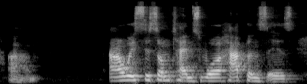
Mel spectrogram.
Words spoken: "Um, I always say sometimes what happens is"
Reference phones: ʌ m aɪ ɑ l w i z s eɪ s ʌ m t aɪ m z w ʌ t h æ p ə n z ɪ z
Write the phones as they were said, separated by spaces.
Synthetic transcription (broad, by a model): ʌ m aɪ ɑ l w i z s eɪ s ʌ m t aɪ m z w ʌ t h æ p ə n z ɪ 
